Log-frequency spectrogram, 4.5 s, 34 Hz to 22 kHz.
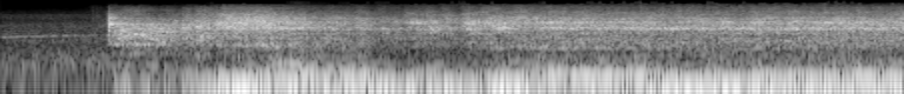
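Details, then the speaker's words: Freshly rebuilt 350 V8 in a 1969 Oldsmobile Cutlass, after cam break-in and coolant overheating (likely air in system): fires at once, steady slightly lumpy idle with even beat from mild cam; healthy. "we got a pretty mild cam in it that you can hear nice so that is a huge milestone reached we have the engine running"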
